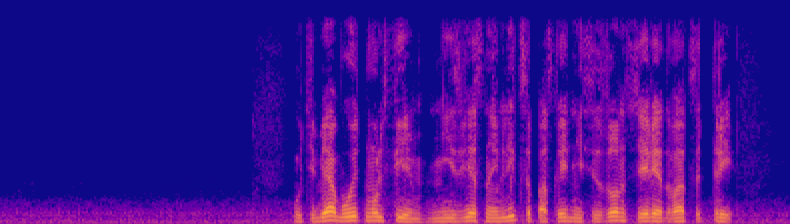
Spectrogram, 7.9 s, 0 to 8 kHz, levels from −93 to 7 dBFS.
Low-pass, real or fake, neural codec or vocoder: 7.2 kHz; real; none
